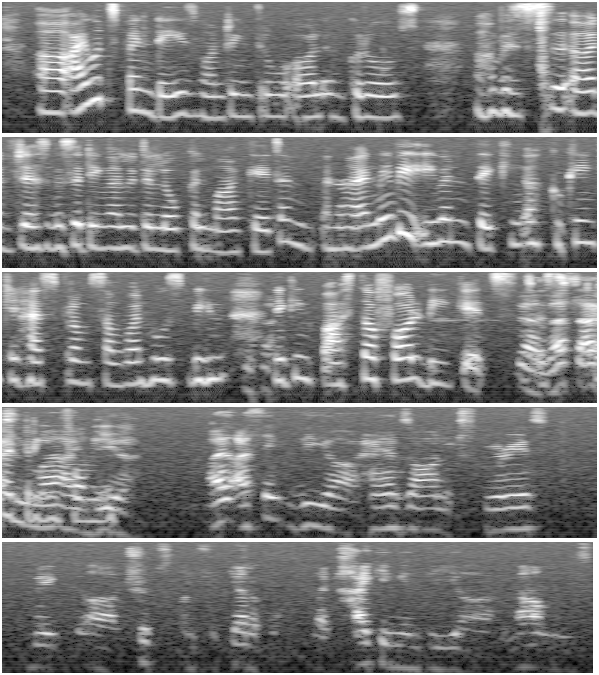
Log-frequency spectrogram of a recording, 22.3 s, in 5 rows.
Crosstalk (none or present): present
